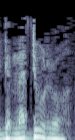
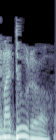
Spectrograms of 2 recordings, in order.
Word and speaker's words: Maduro: I'm surprised you don't see your usual spiel, which is to pronounce it overly Latino and be Maduro. – I don't know if you have to roll your R's. I don't think Maduro. It's just the Uro.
